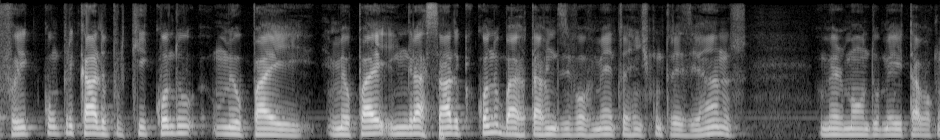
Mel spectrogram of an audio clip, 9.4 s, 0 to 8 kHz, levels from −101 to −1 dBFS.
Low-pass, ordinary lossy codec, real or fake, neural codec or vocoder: 7.2 kHz; none; real; none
